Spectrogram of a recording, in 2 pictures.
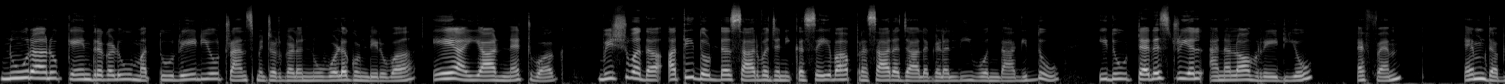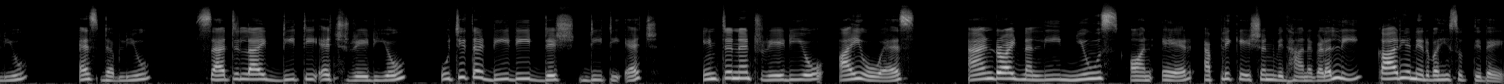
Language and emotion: Kannada, neutral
